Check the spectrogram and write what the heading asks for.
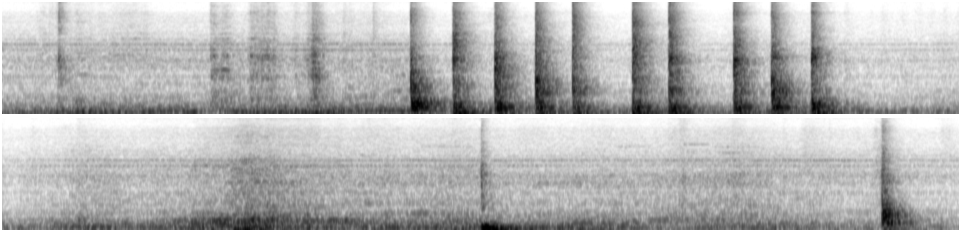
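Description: Ceramic wall tiles being tapped into the tile adhesive: a quick run of about nine sharp knocks over three seconds, a few seconds in, and one more knock near the end, over a steady low hum.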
